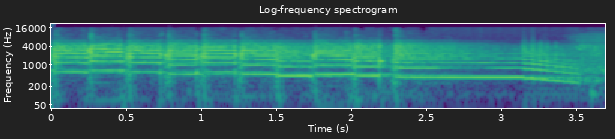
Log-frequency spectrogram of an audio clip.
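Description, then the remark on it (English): Distorted electric guitar playing a quick run of individually picked notes, each with a sharp, defined attack in a steady rhythm, ending on a sustained bent note; no talking. “When I pick all of the notes, I get a very clear, defined attack on each note.”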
